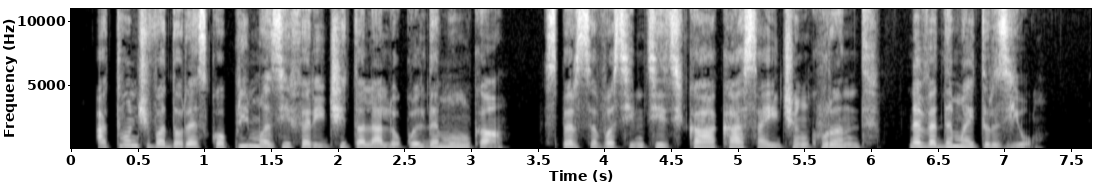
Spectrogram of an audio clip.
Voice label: romanian natural

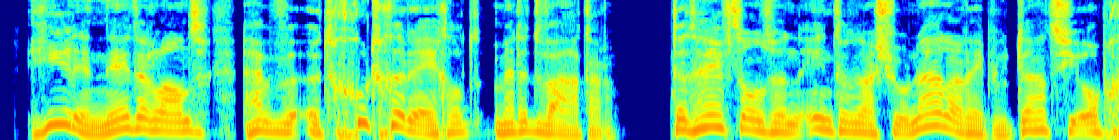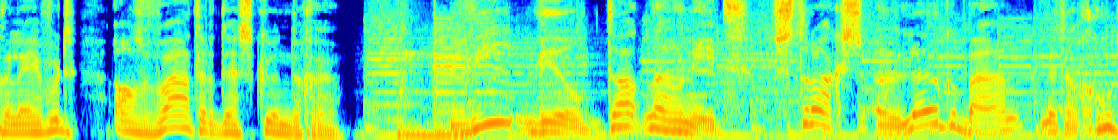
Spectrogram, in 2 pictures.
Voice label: dutch voiceover corporate

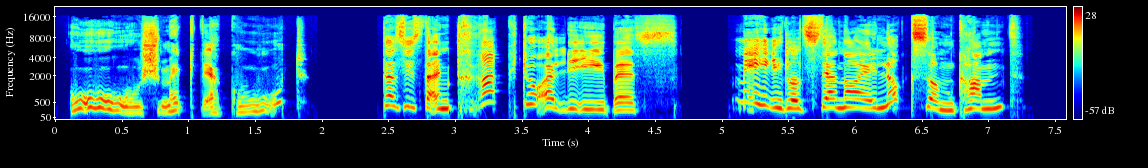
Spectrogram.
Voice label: austrian female character, Austrian German Female

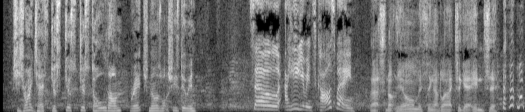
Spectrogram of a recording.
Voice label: character

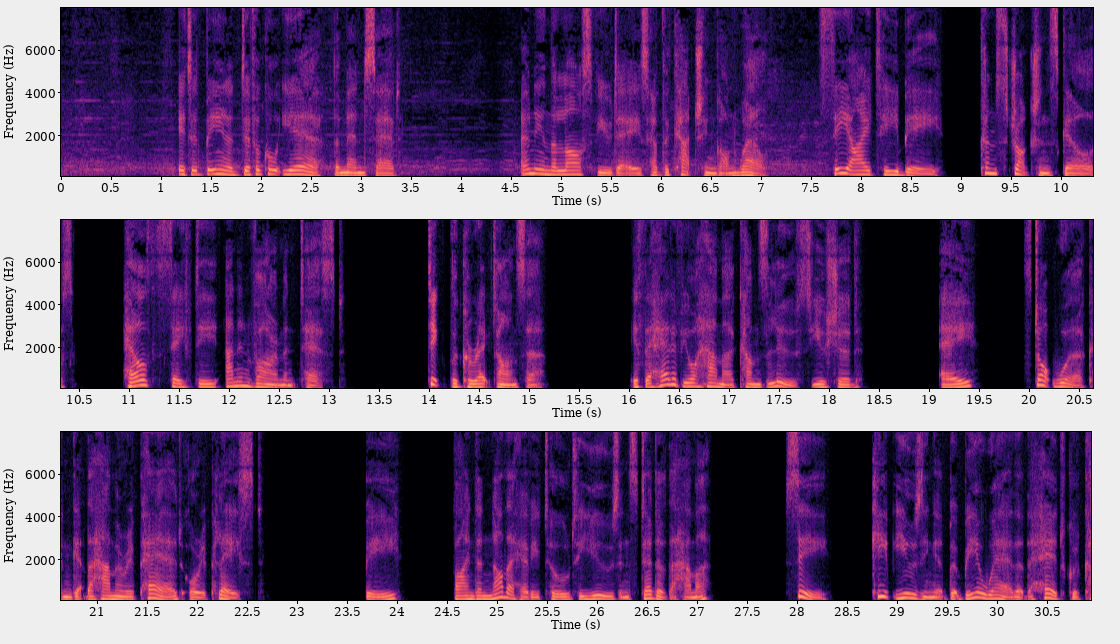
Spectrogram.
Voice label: documentary snake catchers

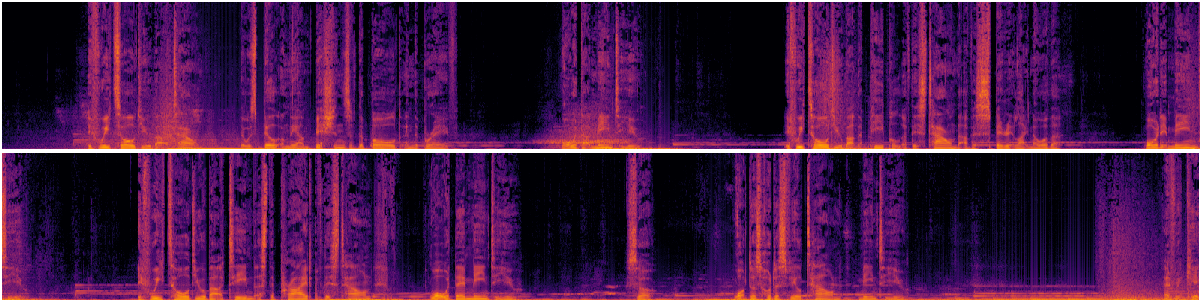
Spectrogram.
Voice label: promo; huddersfield town

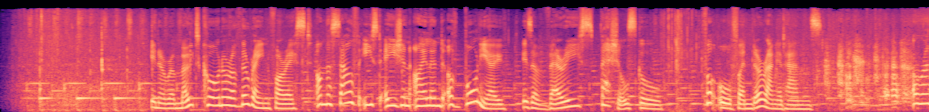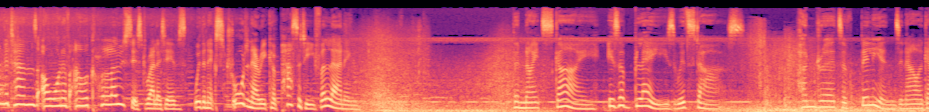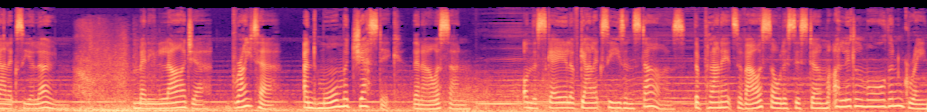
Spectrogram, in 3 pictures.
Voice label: documentary

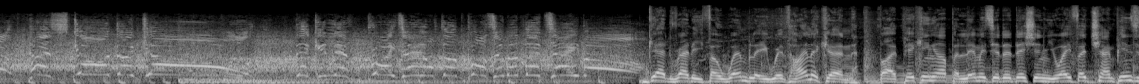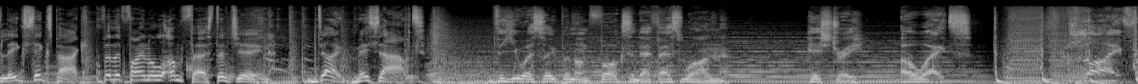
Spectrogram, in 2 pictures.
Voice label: sports vo, voiceover

